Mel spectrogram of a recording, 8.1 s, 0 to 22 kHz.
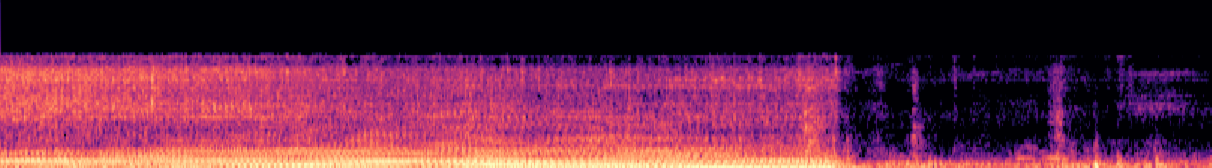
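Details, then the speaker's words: Shurflo 4008-101-A65 water pump reassembled after it came apart (screws suspected too short): a steady low hum with quick even pulsing for several seconds, then cut-off as it pressurises; the pump now runs quietly and normally. "we do that was probably the quest i've ever heard it we're pressurized there you go guys simple fix simple fix"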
